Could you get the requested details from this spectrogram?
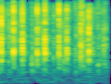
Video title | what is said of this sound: Snow cap vs no snow cap, a demo showing the difference with this unique mixative | you wanna shake it until you hear that metal ball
